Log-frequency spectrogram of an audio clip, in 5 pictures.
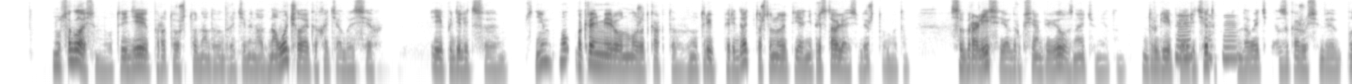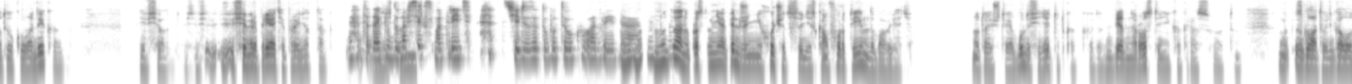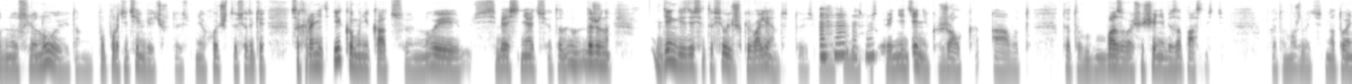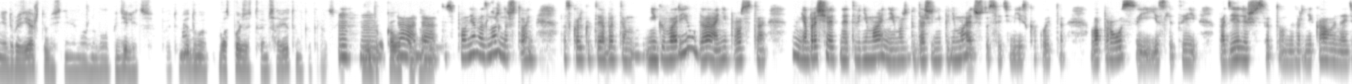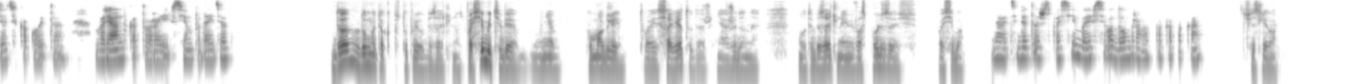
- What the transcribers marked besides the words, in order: tapping; laughing while speaking: "Тогда я буду на всех смотреть"; other noise; "Спасибо" said as "пасибо"
- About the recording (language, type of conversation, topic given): Russian, advice, Как справляться с неловкостью из-за разницы в доходах среди знакомых?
